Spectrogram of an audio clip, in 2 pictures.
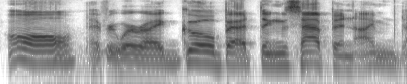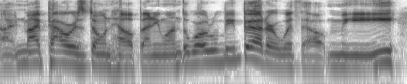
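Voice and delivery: lightly hammed despair; mock self-pity. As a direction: moan it like a misunderstood villain. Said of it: "Zanzage is just like".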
